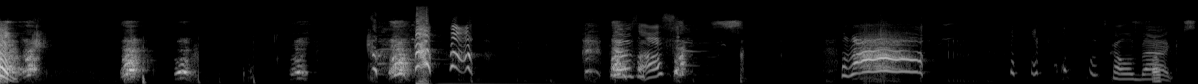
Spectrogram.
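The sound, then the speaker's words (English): A dog barks in a scattered series of short, sharp barks, with a drawn-out whining howl partway through and quiet gaps between the bursts. “Your dog started barking.”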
